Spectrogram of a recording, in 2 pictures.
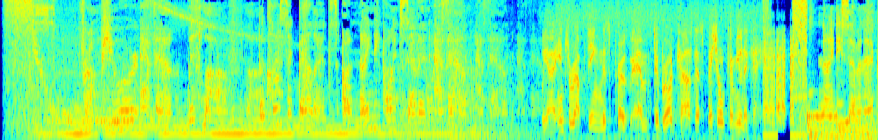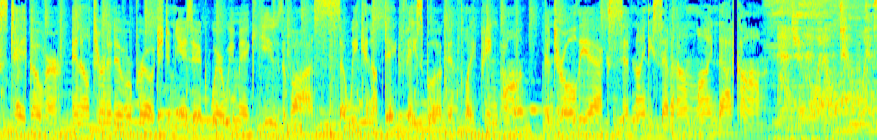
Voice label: Imaging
